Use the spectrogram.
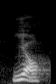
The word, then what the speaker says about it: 钥: Still pronounced yao, however, no matter which phonetic you use.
